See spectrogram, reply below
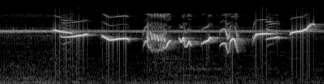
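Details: Morning singing of an oriental magpie-robin, a training recording: clear sliding whistles, a jumble of scratchy buzzy notes in the middle, then bright rising whistles at the end, over a steady thin background tone.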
